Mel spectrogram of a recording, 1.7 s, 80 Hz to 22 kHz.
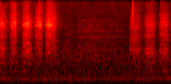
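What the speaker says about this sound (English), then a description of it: "you can still sand down a lot of this where there aren't any numbers or markings on it" An SU HS4 carburetor body is sanded by hand in quick rhythmic back-and-forth strokes, a raspy scratching that pauses briefly before resuming, close and alone.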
